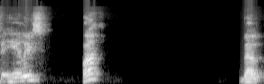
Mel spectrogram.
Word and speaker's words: Halley's: But they just pronounced it Halley's. What? Well, to me it was Halley's, like Bailey's, the drink, but with an H.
